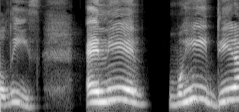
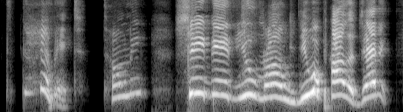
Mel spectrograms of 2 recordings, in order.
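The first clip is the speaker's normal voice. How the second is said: exasperated yell; 7 semitones higher, 5 dB louder than usual. Retold or imitated. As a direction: scold him in disbelief. Talking to Tony on screen.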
